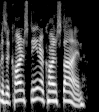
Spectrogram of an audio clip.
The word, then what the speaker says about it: Karnstein: Yeah, Karnstein.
